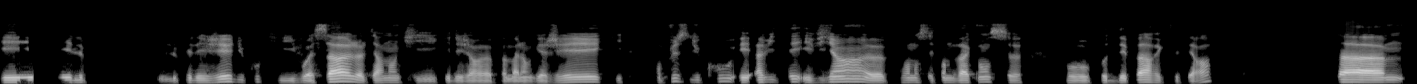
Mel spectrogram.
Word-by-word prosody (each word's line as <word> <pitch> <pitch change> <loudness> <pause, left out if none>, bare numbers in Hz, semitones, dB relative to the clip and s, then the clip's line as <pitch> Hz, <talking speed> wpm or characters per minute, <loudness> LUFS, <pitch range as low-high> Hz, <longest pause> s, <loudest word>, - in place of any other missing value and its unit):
et 105 0 +4 0.4
le 105 -1 -2 0.8
le 75 +3 -10
PDG 100 +6 0
du 110 -3 -16
coup, 125 - -20
qui 90 -1 -11
voit, 85 -1 -1
ça, 130 +10 +7
l'alternant 100 -1 -1
qui 80 -5 -11
qui - - -12
est - - -16
déjà 85 0 -2
pas 85 - -6
mal 80 -1 -2
engagé, 100 +9 0
qui 90 0 -18 0.3
en - - -13
plus, 145 -3 -8
du 105 0 -14
coup, 145 +1 -10
est 105 - 0
invité 110 +3 -4
et - - -3
vient, 125 +6 0
heu, 95 -2 +2
pendant 105 0 -6
ses - - -11
temps 100 - -7
de 100 - -8
vacances, 110 +5 -1
heu, 90 -1 -5 0.4
au 90 -1 -3
pot 95 - -3
de 85 - -18
départ 105 +3 +2
et 95 - -7
cetera - - -4 1.3
hem, 110 -1 +7
100 Hz, 170 wpm, -22 LUFS, 90-115 Hz, 1.3 s, ça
